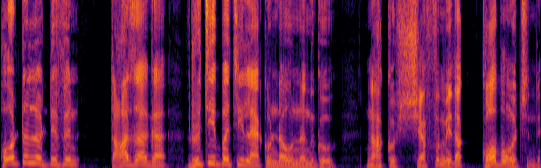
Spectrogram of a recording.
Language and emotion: Telugu, angry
